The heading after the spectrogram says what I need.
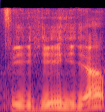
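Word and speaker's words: فيه: Jadi di sini bacanya fihi-nya panjang.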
